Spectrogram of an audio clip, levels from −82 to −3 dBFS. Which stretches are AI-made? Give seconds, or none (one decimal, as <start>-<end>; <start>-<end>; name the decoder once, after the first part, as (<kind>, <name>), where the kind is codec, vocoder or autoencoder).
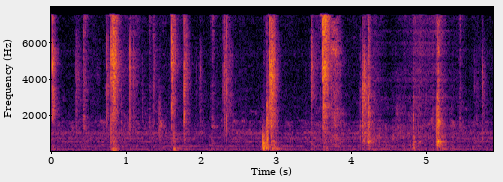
4.3-5.4 (codec, HILCodec)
